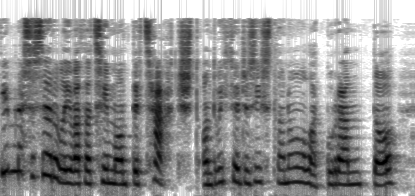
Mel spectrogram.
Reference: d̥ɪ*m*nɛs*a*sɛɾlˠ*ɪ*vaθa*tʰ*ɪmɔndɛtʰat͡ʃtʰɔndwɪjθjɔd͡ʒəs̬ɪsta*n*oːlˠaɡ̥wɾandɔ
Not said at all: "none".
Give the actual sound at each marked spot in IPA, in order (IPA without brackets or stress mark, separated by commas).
m, ɛ, i, tʰ, n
